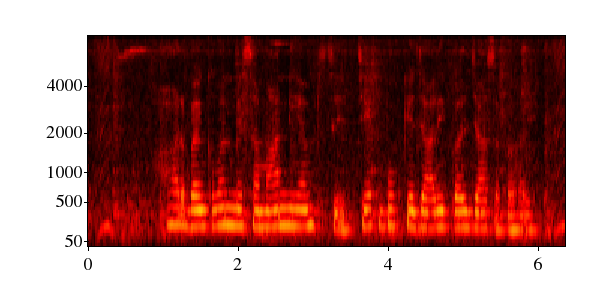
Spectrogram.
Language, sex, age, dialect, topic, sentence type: Magahi, female, 36-40, Western, banking, statement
